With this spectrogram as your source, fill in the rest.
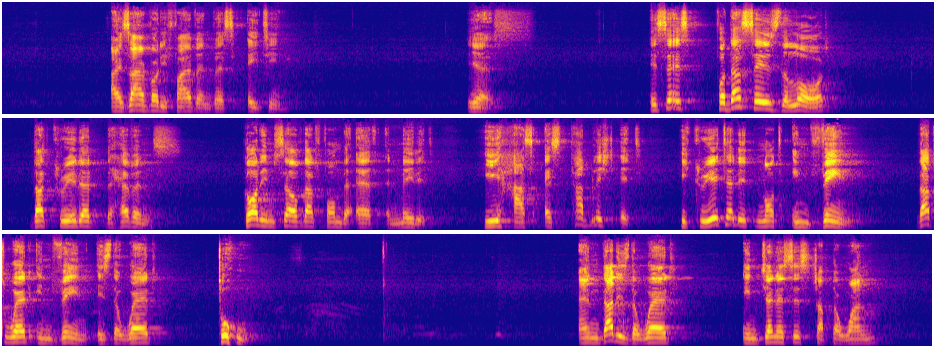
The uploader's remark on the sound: Preached at the First Love Experience Service.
